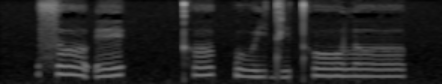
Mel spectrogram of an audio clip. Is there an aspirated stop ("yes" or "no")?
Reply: yes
